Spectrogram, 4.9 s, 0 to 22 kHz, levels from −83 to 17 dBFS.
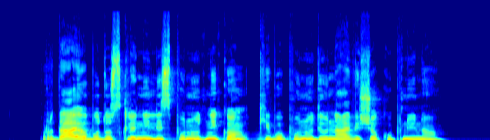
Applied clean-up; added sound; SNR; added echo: neural mask model RNNoise.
